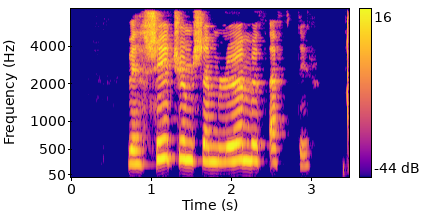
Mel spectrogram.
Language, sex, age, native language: Icelandic, male, 8, Icelandic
